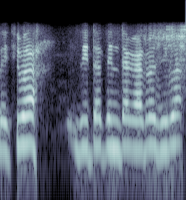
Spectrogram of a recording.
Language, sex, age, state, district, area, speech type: Odia, male, 45-60, Odisha, Balasore, rural, conversation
